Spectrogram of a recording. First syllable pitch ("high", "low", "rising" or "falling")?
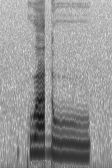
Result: high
